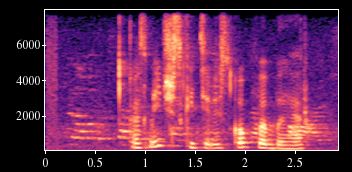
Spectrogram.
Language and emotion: Russian, neutral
